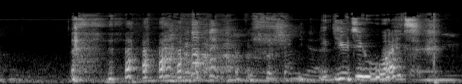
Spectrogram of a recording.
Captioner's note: group laughing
